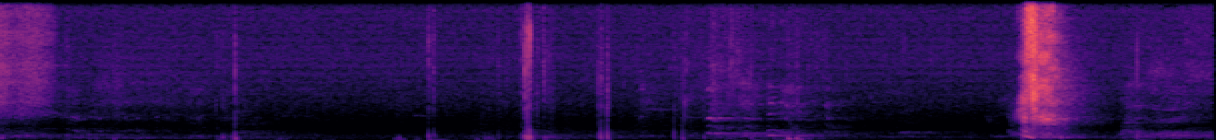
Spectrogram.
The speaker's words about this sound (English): You didn't want me sneezing into the mic.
